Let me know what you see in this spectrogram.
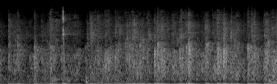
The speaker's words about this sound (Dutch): Ah, dit is wel een goed, goed applaus.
